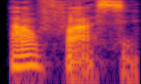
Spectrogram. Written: alface

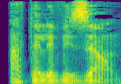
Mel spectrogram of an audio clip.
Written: televisão

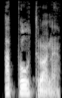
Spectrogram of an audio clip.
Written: poltrona

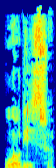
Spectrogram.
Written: ourico

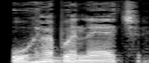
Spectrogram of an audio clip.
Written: rabanete

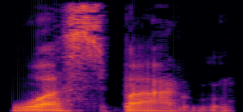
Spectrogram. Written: aspargo

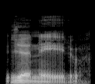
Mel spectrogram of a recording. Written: janeiro

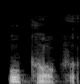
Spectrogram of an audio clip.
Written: coco

